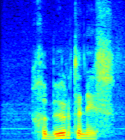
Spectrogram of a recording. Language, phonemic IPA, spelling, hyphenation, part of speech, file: Dutch, /ɣəˈbøːr.təˌnɪs/, gebeurtenis, ge‧beur‧te‧nis, noun, Nl-gebeurtenis.ogg
- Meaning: event, occasion, occurrence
